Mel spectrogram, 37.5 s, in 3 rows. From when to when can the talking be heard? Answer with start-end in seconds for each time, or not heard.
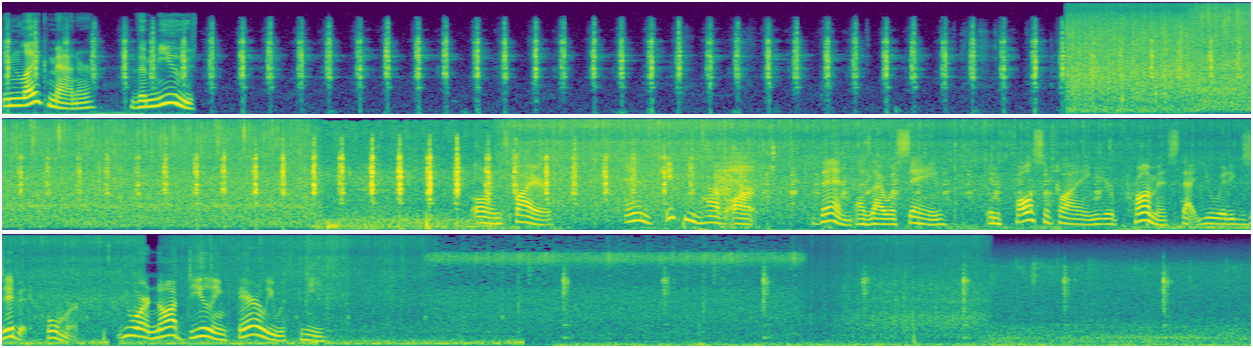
0.0-1.9, 17.1-18.1, 18.7-28.2.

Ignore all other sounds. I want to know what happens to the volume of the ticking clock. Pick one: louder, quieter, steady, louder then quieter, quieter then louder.
louder then quieter.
